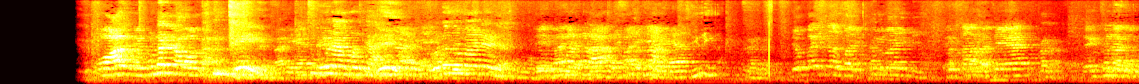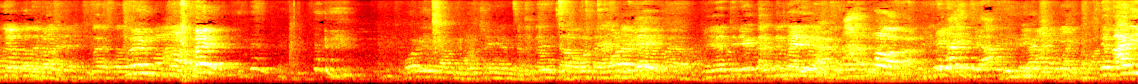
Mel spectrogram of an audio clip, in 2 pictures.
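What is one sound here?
A young man talks loudly and with agitation close by.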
